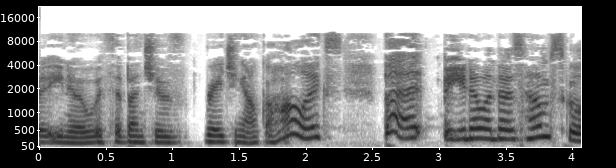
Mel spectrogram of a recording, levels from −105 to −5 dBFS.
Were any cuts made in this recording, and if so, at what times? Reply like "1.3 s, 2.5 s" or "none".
none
